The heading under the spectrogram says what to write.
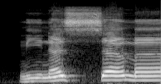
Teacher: layar ketemu dengan hamzah, bacaannya sampai 5 harokat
